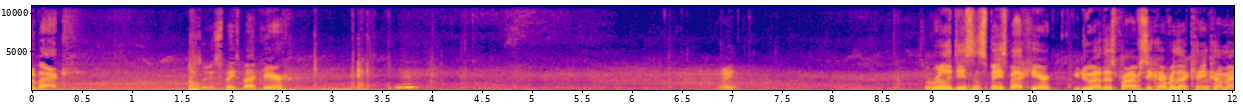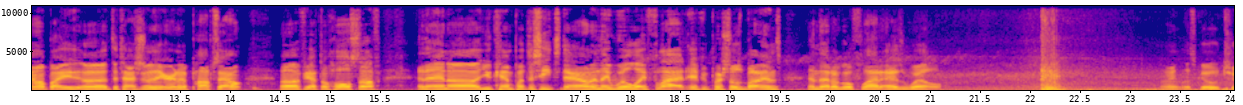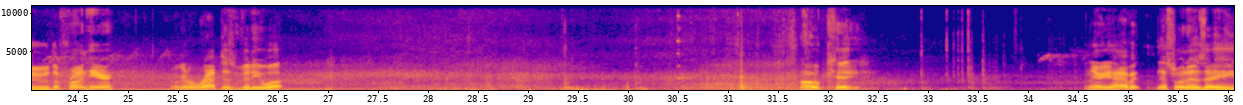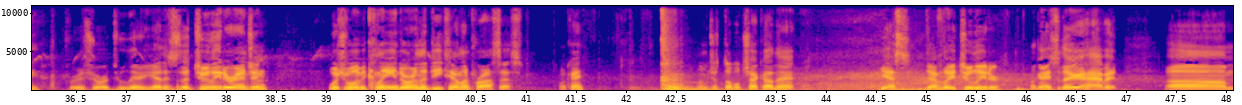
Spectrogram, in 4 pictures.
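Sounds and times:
faint outdoor background noise: 0.0 - 48.0
wind on microphone: 2.5 - 3.8, 28.0 - 30.5, 32.6 - 33.3, 36.6 - 38.1, 43.8 - 46.4.

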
